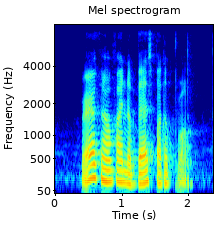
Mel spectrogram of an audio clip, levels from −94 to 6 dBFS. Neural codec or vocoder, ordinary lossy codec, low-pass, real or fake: codec, 16 kHz, 4 kbps, FreqCodec, larger model; Opus, 64 kbps; 7.2 kHz; fake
